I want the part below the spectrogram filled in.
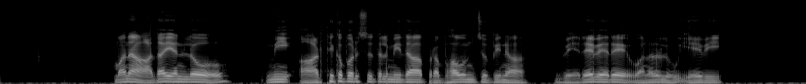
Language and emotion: Telugu, sad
